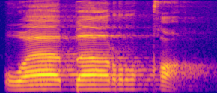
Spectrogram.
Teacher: Sukunkan huruf qaf dan berikan qalqalah.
